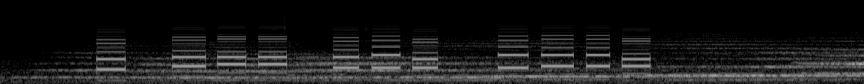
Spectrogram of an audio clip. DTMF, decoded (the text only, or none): 1 800 564 6997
